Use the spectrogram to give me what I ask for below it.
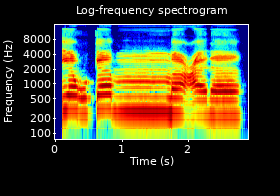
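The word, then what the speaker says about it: ارْكَب مَّعَنَا: In Surah Hud, ayah number 42, again here we will apply the rule of idgham mutajanisan, and upon continuing the recitation from the first word to the second word, we will recite it like this. يَرْكَمْ مَعَنَا. Letter ba will merge completely into meme, and there will be no sound of letter ba.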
